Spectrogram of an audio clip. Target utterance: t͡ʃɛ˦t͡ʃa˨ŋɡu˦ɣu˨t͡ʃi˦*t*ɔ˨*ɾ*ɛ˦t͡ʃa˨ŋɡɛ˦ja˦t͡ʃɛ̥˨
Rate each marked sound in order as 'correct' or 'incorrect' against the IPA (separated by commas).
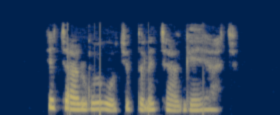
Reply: correct, incorrect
